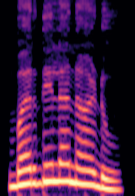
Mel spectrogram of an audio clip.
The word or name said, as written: ಬರ್ದಿಲನಾಡು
